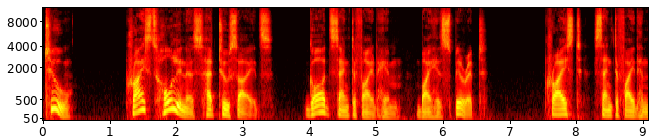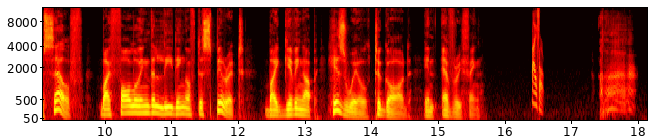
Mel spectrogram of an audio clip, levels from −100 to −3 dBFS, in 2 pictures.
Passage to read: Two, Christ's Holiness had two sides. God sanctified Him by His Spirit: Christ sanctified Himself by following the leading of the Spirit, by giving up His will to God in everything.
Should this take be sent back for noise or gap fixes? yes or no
yes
